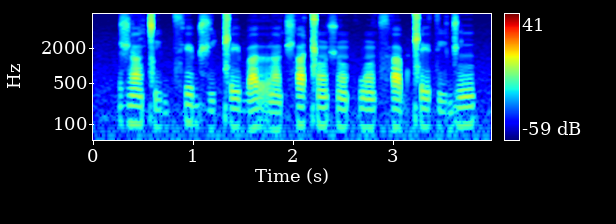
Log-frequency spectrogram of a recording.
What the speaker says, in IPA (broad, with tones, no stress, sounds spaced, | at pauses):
ʒ ã˧ ǀ i˨ b t͡sʰ e˦ b ʒ i˨ ǁ e˧ b a˨˦ r ã˨ t͡ʃʰ a˦ ǁ õ˦ ʃ õ˧ pʰ w õ˧ t͡sʰ a˧ b ǁ e˧ t i˨ d͡ʒ ĩ˦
